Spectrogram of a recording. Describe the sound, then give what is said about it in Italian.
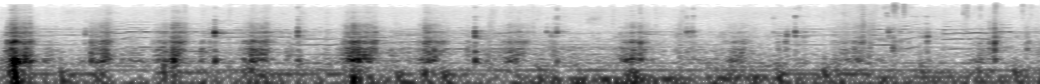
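Crisp crunching as crunchy food is munched, with repeated bites in a steady rhythm over a faint background hum, no voices. “Sgranocchiare Amo questo verbo, mi piace tantissimo, non solo per il significato che esprime, ma anche proprio per la parola in sé, il suo suono.”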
